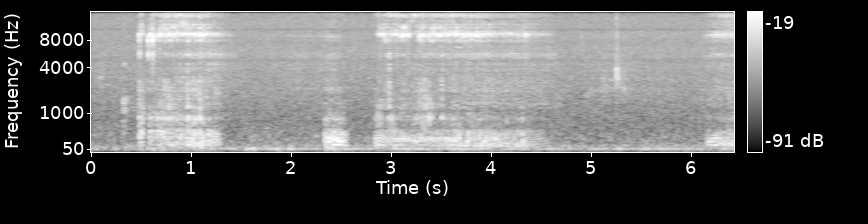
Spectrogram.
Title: Snoring beauty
